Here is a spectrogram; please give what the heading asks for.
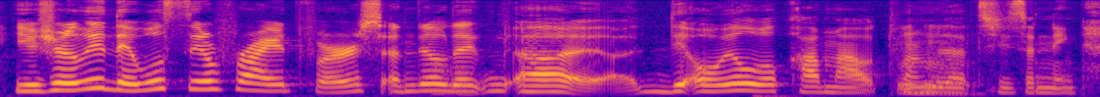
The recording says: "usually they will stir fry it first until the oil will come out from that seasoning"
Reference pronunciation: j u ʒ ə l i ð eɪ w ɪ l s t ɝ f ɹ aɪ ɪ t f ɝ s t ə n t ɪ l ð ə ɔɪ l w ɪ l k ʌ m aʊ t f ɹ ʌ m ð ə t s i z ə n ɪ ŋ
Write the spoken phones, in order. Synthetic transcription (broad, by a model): j u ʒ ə l i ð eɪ w ɪ l s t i f ɹ aɪ ɪ t f ɝ s t ə n t ɪ l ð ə ɔɪ l w ɪ l k ʌ m aʊ t f ɹ ʌ m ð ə t s i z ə n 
